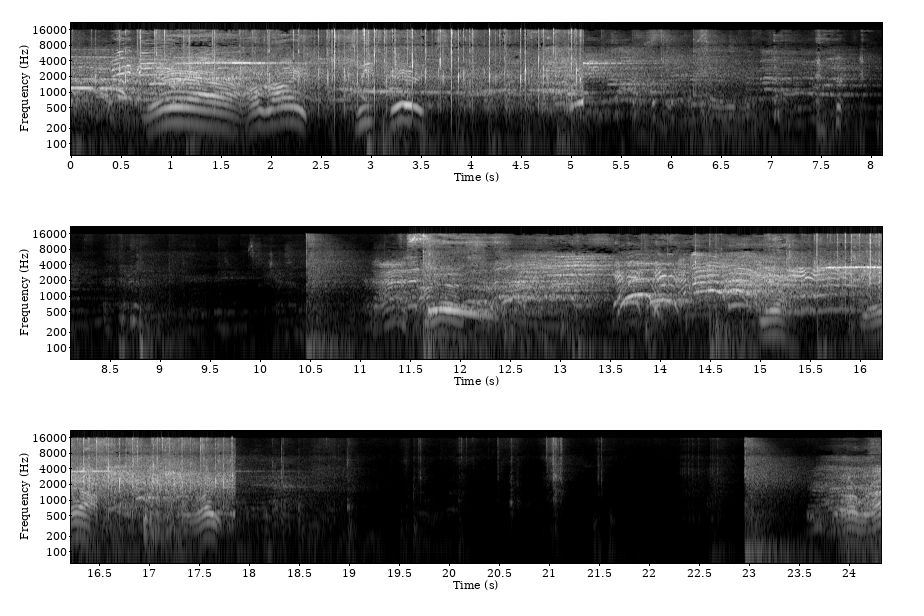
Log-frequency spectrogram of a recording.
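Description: Girls' voices shouting and cheering in a large echoing gym during youth volleyball rallies, several voices rising and falling over one another in two bursts, with scattered thuds of the ball. The sound drops almost to silence for a few seconds near the end.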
